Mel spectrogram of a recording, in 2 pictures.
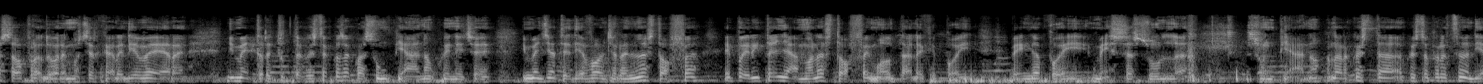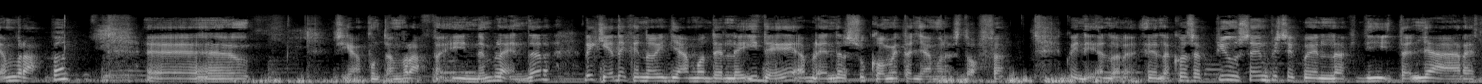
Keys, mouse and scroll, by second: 29.0 click.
